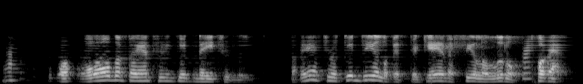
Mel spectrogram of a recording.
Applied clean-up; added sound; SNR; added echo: neural mask model DeepFilterNet 3.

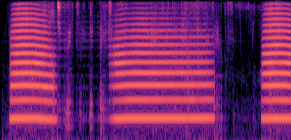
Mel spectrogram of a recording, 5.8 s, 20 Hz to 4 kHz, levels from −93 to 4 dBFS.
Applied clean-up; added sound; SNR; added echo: neural separator model SepFormer WHAMR!.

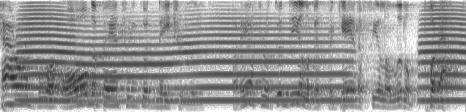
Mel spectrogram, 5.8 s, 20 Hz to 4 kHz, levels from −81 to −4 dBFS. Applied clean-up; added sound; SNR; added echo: none; Trumpet; -2 dB; reverberation time 0.9 s.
